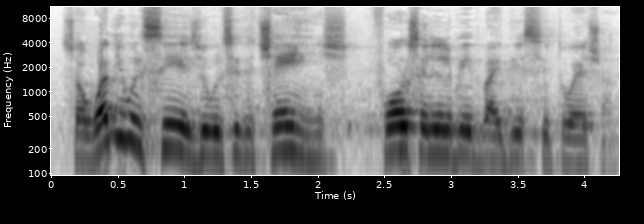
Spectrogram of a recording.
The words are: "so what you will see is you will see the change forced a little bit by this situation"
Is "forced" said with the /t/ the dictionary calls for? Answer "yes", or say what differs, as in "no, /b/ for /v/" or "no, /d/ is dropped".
no, /t/ is dropped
